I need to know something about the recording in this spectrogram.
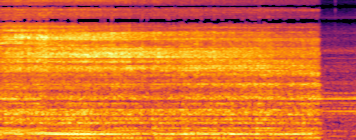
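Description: A chisel cuts into spinning wood with a steady, hissing scrape.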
